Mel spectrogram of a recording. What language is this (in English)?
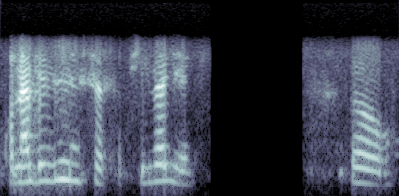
Bodo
